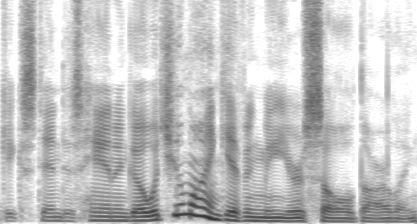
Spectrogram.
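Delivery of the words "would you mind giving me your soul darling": courteous, silky, overly polite, swooping villain voice. Voicing a floating spirit villain asking a character for her soul: very polite villain voice. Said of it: "in, like, a very polite way".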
